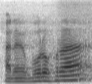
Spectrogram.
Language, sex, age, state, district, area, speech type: Bodo, male, 30-45, Assam, Chirang, rural, spontaneous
